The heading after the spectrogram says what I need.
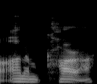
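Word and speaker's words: anam chara: And um and and I and I'll tell you the the way I was taught to pronounce it, the H is silent. So Anamara.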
